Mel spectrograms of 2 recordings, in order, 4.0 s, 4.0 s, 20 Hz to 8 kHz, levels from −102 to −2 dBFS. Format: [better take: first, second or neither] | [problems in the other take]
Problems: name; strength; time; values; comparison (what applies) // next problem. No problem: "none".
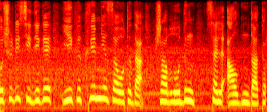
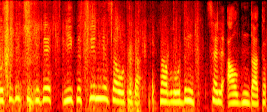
first | noise reduction (neural mask model RNNoise)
